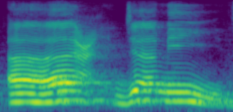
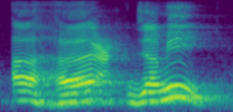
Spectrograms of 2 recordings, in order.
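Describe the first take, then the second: First: The second hamzah is softened, gliding toward the vowel. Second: The second hamzah becomes an h sound. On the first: The speaker calls it right. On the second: The speaker calls it wrong. "berubah diibdal jadi ha"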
